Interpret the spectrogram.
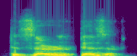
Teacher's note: But then we have the word desert, which is exactly the same spelling and the same word, but it's not desert, it's desert. So the stress is in the first syllable, and that means Sahara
